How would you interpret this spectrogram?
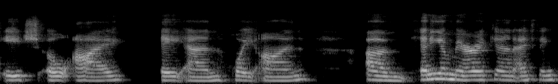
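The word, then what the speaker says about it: Hoi An: was beautiful but vietnam in this place called hoi on it's spelled h-o-i-a-n hoi on um any american i think that you know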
